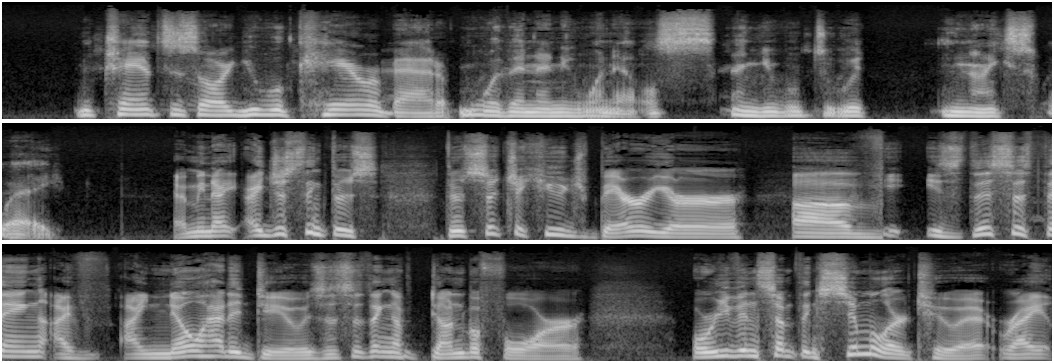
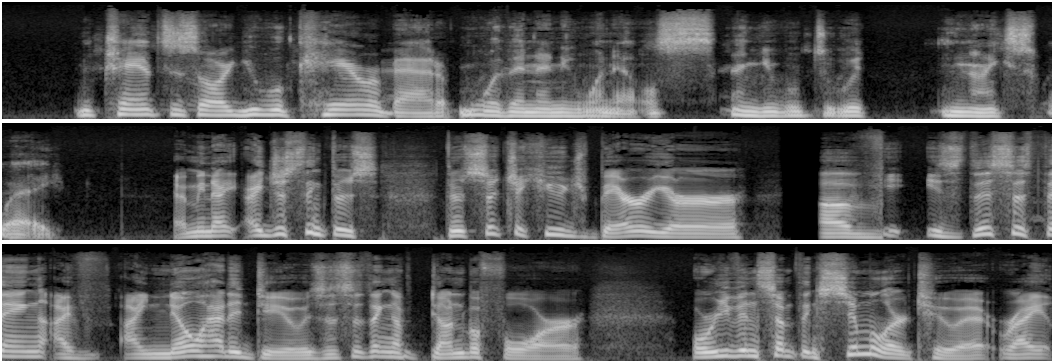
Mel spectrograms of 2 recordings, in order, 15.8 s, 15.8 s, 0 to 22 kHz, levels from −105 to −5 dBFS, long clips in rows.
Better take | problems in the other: first | audio cutting out; at 9 s

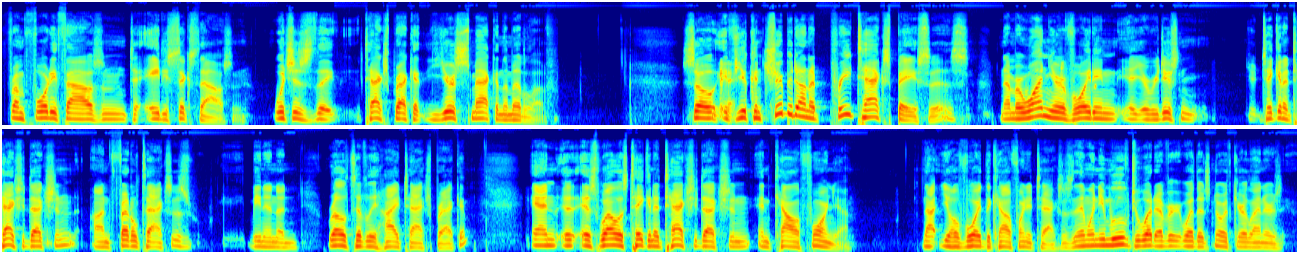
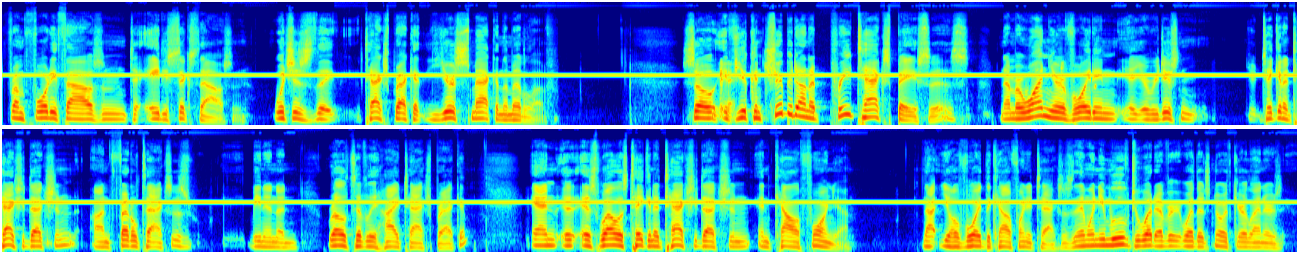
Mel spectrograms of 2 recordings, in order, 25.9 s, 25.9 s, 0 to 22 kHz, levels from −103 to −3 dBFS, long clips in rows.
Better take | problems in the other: first | high-pitched whine; loud; throughout; 2 kHz, 8 dB below the speech

